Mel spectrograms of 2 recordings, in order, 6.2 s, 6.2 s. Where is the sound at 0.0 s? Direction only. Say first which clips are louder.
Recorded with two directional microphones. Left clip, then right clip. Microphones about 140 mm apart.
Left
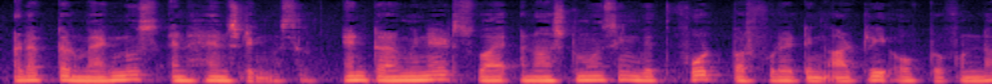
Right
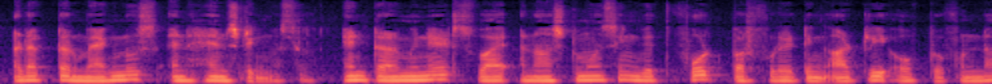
Right 5 dB; 30° right (ahead or behind).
